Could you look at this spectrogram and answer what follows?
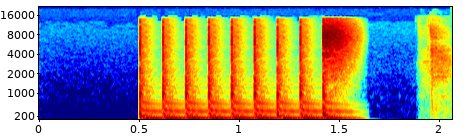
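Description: Tom drum struck in rapid, even sixteenth notes, about eight resonant hits in a row, loud and close, followed by a brief softer tap.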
